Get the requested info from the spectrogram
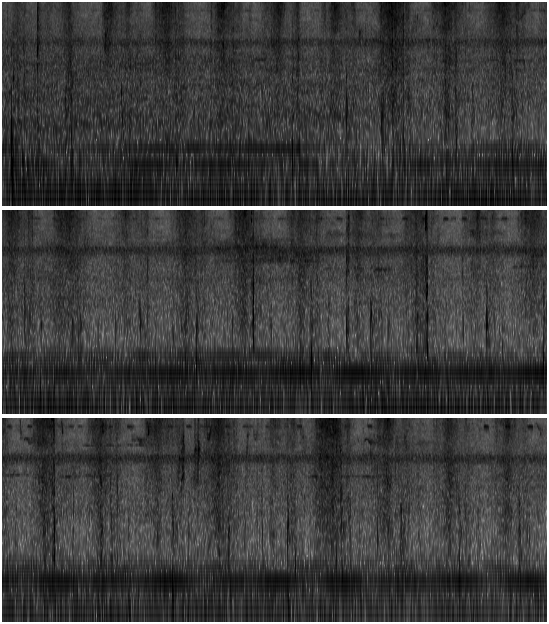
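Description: Footsteps walking across a grass lawn at a steady pace, about two steps a second, over a steady low hum.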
